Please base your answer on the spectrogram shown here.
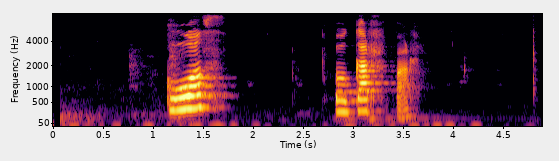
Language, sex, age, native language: Icelandic, female, 6, Icelandic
